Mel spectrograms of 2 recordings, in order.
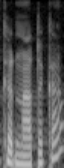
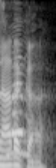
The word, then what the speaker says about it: Karnataka: Like where I'm from, I'm from a state called Karnataka, and we've got Karnataka. It's like Canada, but like extended. That's Karnataka.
